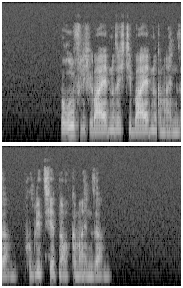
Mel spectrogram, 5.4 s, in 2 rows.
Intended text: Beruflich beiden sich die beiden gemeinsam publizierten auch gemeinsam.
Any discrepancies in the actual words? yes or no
no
